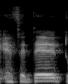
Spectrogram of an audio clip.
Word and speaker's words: NFT: No, gracias a ustedes por invitarme y bueno, emocionada de ver a muchas más personas uniéndose a NFT, así es como lo pronuncian, ¿no? – Así Genial. – mismo, NFT, NFT en español.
